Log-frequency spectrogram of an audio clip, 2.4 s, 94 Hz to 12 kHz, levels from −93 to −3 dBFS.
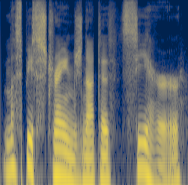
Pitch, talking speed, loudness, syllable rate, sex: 105 Hz, 180 wpm, -18 LUFS, 3.7 syllables/s, male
